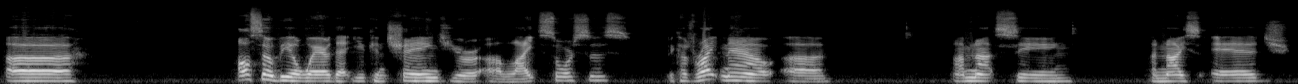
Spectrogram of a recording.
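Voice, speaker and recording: A man with a slightly high voice gives a hands-on software tutorial as a design instructor. He talks informally, thinking aloud while he works and explaining steps as he goes. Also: steady tone, very slow, pauses often.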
